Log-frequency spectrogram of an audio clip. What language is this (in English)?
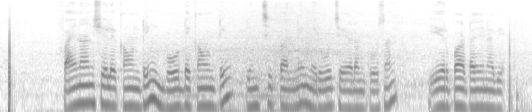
Telugu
